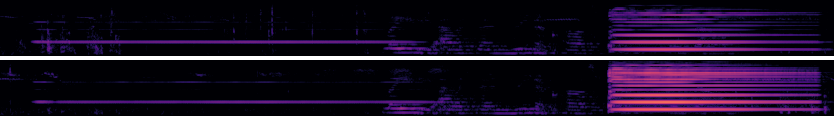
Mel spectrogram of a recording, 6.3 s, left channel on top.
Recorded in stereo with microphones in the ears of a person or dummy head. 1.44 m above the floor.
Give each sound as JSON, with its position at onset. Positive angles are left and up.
{"t": 0.2, "sound": "a flute", "side_deg": 5, "distance_m": 6.0}
{"t": 2.9, "sound": "a woman speaking", "side_deg": 30, "distance_m": 4.5}
{"t": 4.6, "sound": "a violin", "side_deg": -75, "distance_m": 0.7}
